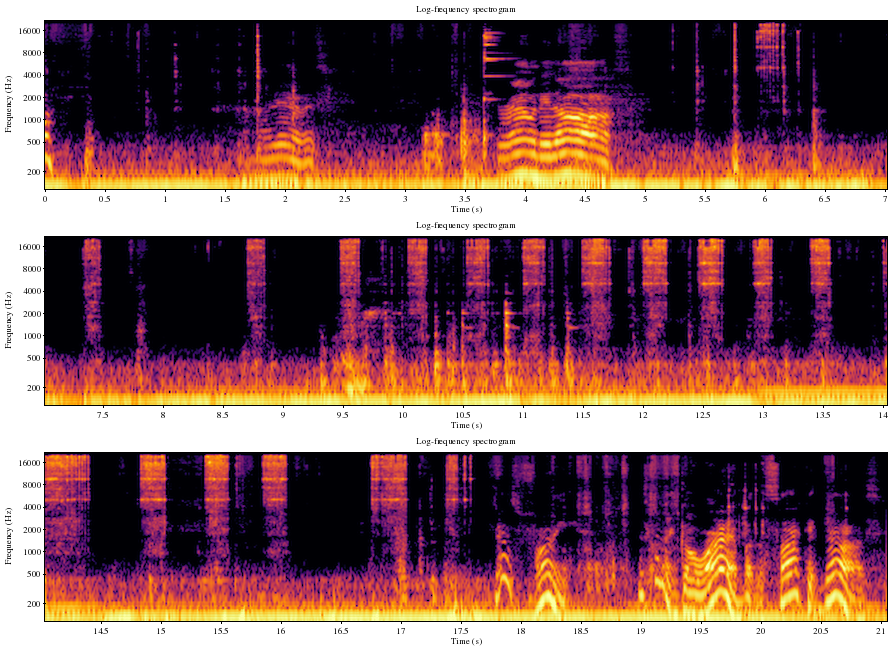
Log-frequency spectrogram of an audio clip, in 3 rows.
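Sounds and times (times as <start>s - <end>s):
steady low hum: 0.0s - 21.0s
metallic scraping and clicking: 5.2s - 20.8s.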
